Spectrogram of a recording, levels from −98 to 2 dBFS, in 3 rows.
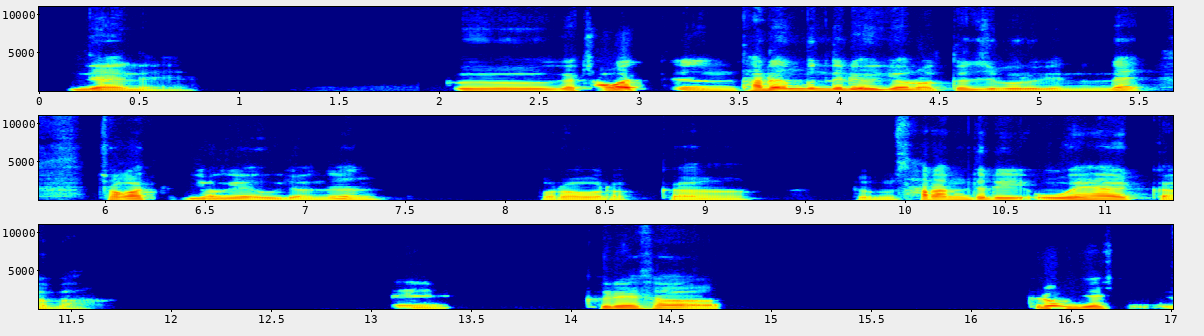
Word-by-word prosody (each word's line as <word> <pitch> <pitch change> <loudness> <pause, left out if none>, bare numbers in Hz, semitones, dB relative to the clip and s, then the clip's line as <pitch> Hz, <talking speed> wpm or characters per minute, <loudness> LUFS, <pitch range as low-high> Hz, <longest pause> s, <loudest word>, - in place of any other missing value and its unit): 네네. 80 -8 0 1.3
그 105 -2 0
그러니까 100 0 +1
저 - - +5
같은 150 -4 +4
다른 160 +8 +5
분들의 155 -3 +4
의견은 105 -2 +4
어떤지 95 +3 -2
모르겠는데 80 - -4 0.4
저 - - +1
같은 115 +1 +4 0.2
경우의 105 -3 0
의견은 80 - -5 0.8
뭐라 90 +2 -4
그럴까 80 -2 -8 0.5
좀 85 - -9
사람들이 145 - 0
오해할까 125 - +1
봐. 65 -3 -13 1.5
네. 80 -3 -6 0.7
그래서 105 -6 +1 1.5
그런 120 +3 +2
게 120 0 +4
신 - - -21
105 Hz, 205 characters per minute, -23 LUFS, 80-125 Hz, 1.5 s, 저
